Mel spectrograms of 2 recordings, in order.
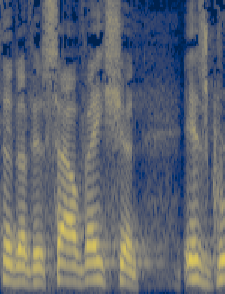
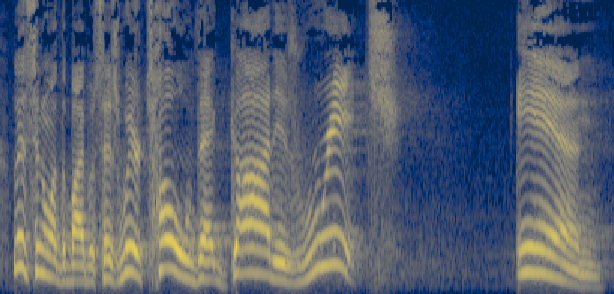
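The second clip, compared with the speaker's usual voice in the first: usual speaking voice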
